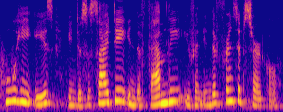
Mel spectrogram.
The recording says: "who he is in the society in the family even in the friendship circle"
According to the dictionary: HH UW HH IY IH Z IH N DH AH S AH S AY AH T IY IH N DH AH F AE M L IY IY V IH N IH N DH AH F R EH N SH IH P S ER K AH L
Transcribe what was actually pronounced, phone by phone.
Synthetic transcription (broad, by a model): HH UW HH IY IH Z IH N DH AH S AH S AY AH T IY IH N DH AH F AE M L IY IY V IH N IH N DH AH P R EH N S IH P S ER K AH L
